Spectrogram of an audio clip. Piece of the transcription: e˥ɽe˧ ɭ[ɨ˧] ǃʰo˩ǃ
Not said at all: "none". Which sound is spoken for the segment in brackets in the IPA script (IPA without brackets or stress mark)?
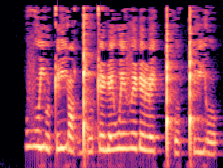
e˧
